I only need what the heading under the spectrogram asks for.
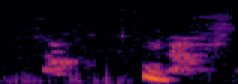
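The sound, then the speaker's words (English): A dog barks twice, a softer yelp followed by a louder, drawn-out bark that slides upward into a whine. Faint low murmuring sits underneath at the start. “Dog, shush.”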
